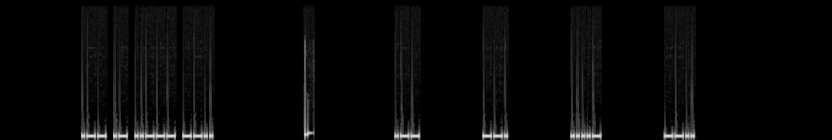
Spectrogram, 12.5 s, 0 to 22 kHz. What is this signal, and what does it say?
Morse code, heard as a keyed tone, about 31 wpm, spaced as for 13 wpm, 700 Hz. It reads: WA2Z WG4Z
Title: USA Call Signs - 4 Characters - 8x Character Spacing - 30wpm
